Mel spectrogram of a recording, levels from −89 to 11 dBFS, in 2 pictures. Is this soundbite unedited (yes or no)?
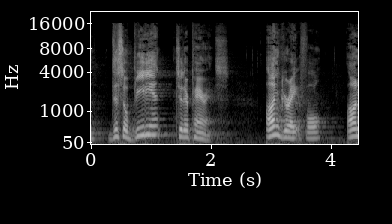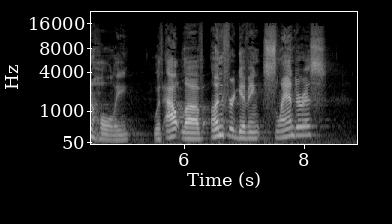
yes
